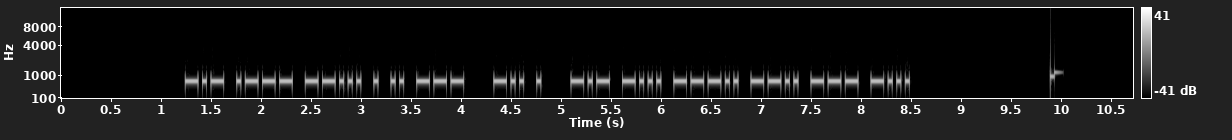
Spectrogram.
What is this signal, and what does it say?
Morse code, heard as a keyed tone, about 28 wpm, 700 Hz. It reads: KJ7EIO DE KB8ZOB
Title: USA Callsign DE Callsign 28wpm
